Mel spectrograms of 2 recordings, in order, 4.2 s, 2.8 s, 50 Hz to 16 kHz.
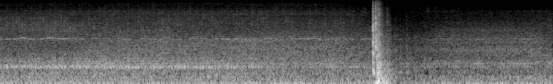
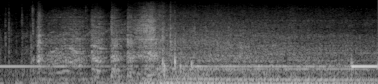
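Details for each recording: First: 2016 GMC Denali with the 6.2 V8 at idle: a thin, constant high whistle with a soft hiss from one side of the engine over a steady idle; suspected vacuum leak, not confirmed. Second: Z71 truck at auction with factory exhaust; quick crank then a smooth even idle with no knocks or ticks, a clean healthy start.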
